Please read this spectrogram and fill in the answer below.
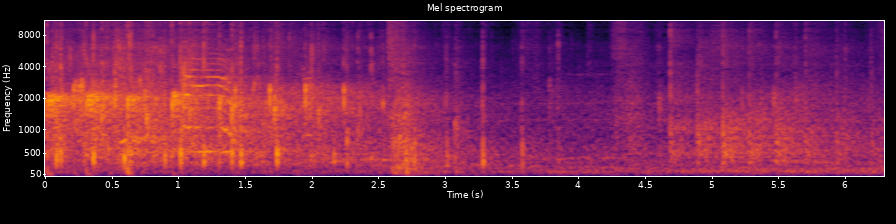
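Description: Loud, high-pitched shouting from girls sparring in karate for about two seconds, then a single thud about two and a half seconds in, with quieter voices after.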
